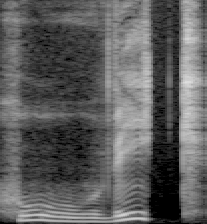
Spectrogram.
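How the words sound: The name is pronounced the Norwegian way.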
